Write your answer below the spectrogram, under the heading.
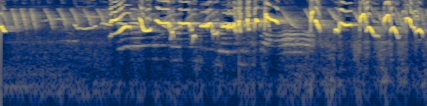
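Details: Lure song of an Oriental magpie-robin, used to provoke other magpie-robins into full singing: a soft run of rapid repeated notes, then loud varied whistles, trills and harsh buzzy chatter mixed with sweet upslurred phrases.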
